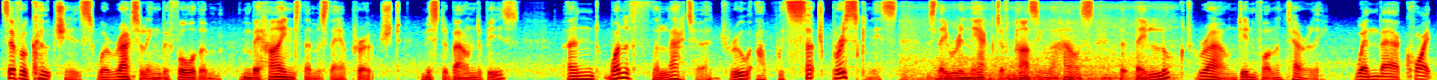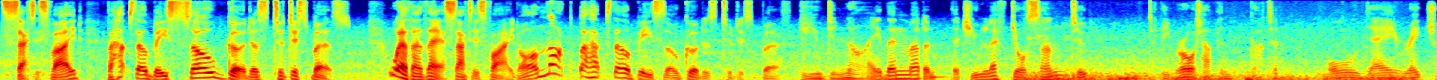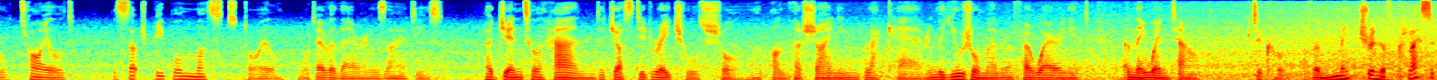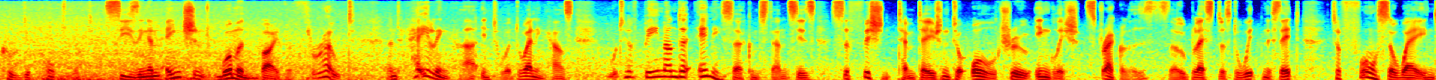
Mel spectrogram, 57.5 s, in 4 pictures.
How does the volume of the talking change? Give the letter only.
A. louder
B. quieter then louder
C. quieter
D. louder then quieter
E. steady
B.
